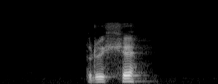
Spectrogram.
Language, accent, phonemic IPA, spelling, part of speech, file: German, Austria, /ˈbʁʏçə/, Brüche, noun, De-at-Brüche.ogg
- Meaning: nominative/accusative/genitive plural of Bruch (“fracture”)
